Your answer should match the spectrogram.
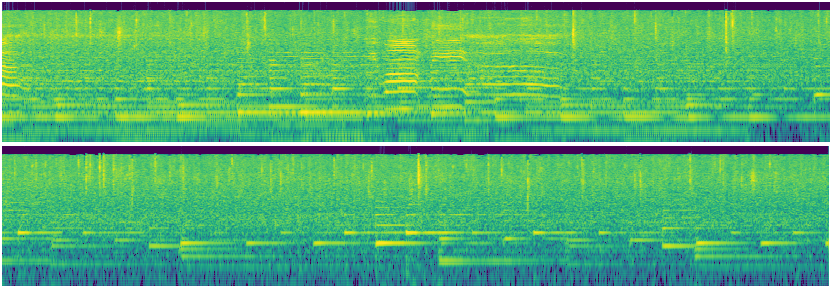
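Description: Steady rain falling under a soft acoustic song. A sung note comes in about four seconds in. After that the accompaniment becomes a repeating pattern of short held notes.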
